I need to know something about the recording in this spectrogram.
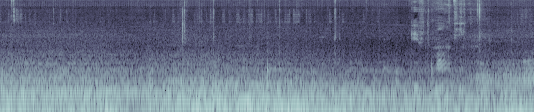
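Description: Steady low rumble of road and engine noise heard inside a moving car's cabin, with a few faint clicks.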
